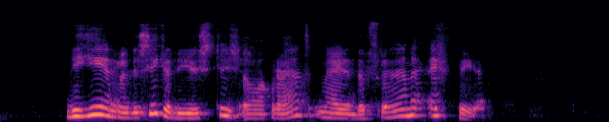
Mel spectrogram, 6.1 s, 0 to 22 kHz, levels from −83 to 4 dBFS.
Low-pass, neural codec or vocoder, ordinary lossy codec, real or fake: 9.9 kHz; codec, 44.1 kHz, 1.7 kbps, Pupu-Codec; Opus, 24 kbps; fake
